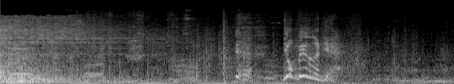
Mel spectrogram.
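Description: A man asks a question sharply.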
